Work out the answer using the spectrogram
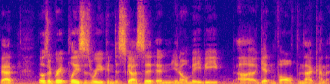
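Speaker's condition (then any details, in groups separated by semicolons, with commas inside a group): No condition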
